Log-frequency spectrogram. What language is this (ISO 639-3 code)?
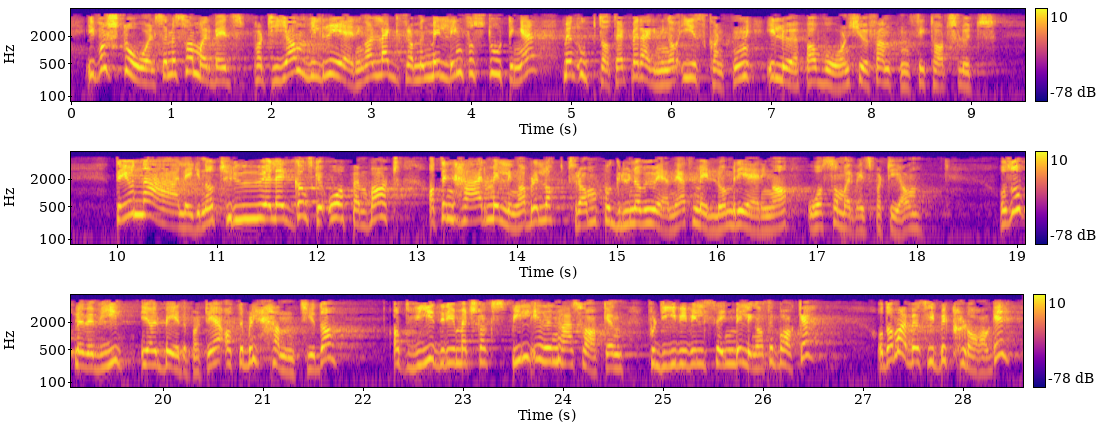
nob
